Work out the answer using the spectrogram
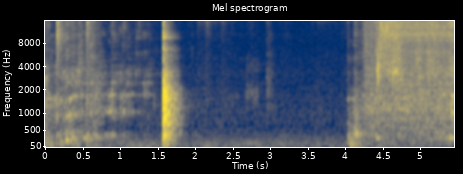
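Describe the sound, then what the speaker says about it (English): Tap water runs into a sink for cool-water face rinsing during a wet shave, with two bursts of steady splashing flow separated by a near-silent pause and a brief sharp splash between. "I'm going to rinse my face with cool water."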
